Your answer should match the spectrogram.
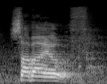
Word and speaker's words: Sabaoth: and nobody knows how to pronounce it, especially when you're younger, you finally figure out, "Lord Sabaoth."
